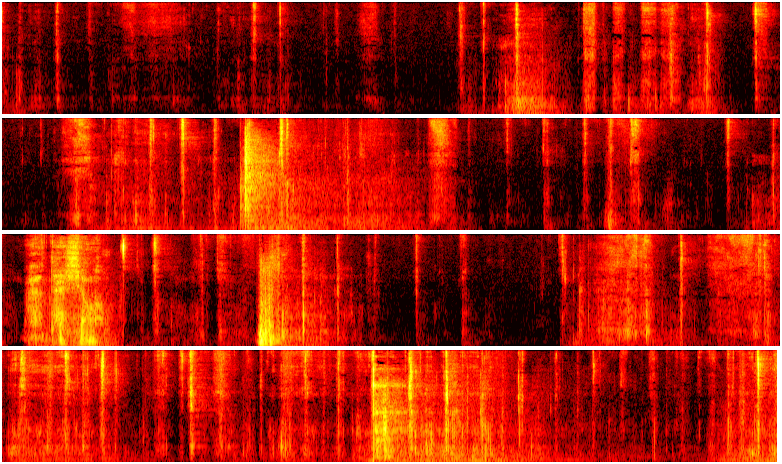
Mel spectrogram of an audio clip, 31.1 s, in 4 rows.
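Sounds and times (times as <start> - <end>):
person biting and chewing food: 0.0 - 15.7, 16.8 - 31.0.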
